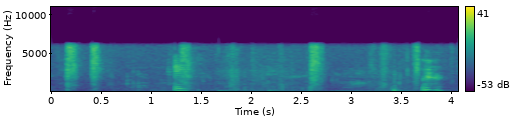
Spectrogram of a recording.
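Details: Pitbull puppy indoors sneezing several times, each a short breathy broadband burst spread across about four seconds, with an adult voice talking softly between the sneezes in a small room.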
